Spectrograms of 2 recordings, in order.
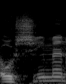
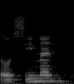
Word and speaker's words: Osimhen: Is it Oshiman or Osimen? I think it's Osimen.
